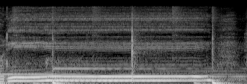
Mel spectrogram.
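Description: A ballad song: a singer holds one long, steady note after a short upward slide, over soft accompaniment with two light beat hits.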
